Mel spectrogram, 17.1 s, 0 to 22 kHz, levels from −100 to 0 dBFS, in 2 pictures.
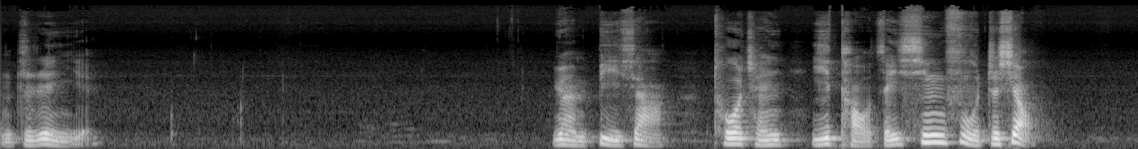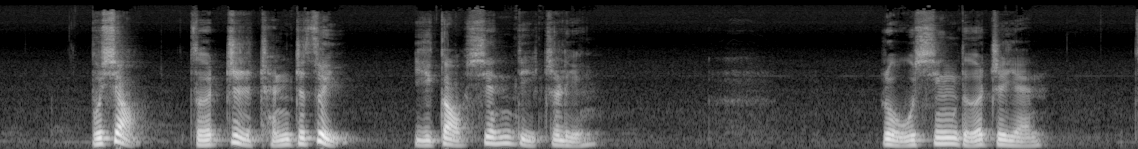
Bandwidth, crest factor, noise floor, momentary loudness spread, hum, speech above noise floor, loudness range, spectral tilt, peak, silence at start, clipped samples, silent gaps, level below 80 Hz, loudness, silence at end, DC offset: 17.5 kHz; 20 dB; -62 dBFS; 14 LU; none; 44 dB; 8 LU; -6 dB/octave; 0 dBFS; 0 s; under 0.1%; none; -68 dBFS; -19 LUFS; 0.75 s; under 0.1%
